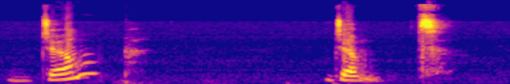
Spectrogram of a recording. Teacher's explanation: The ed sound with voiceless sounds. You make the t sound.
